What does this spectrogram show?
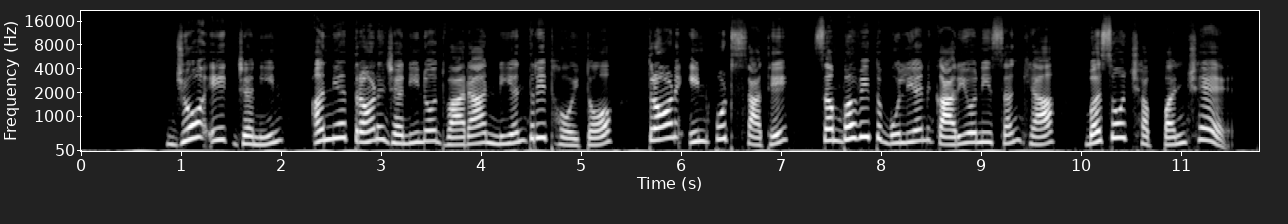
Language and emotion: Gujarati, neutral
